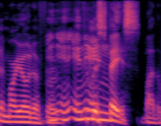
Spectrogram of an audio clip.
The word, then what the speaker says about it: Mariota: You always had the T in there? Yes. Mariota. Okay. Yes. I said it Mariota to his face, by the way.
